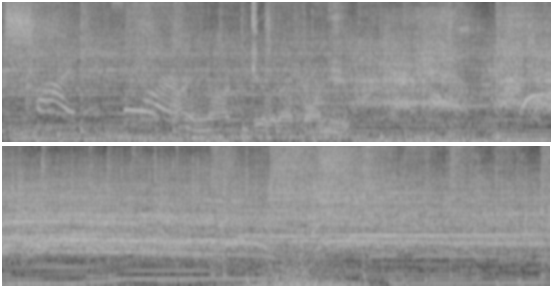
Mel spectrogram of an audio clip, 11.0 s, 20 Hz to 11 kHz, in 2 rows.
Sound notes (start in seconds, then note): 3.3 crowd chanting "dr. phil!"; 5.4 cheering and applause; 10.6 cheers and applause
